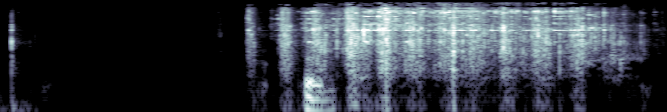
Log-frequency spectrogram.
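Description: A large bunch of keys jingles for about two seconds, a dense, bright metallic clinking and rattling that starts after a brief silence and then stops.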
